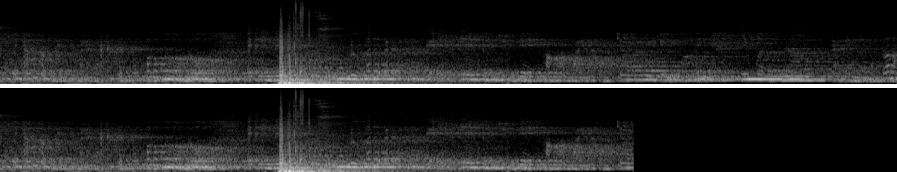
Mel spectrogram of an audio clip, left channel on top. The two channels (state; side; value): drops out; right; at 6.4 s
